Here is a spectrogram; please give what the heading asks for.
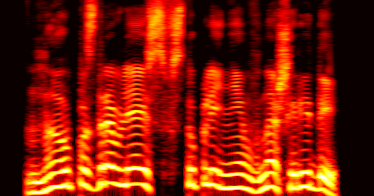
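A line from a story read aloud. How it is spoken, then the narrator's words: Guard chuckling. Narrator (Russian): хохотнул стражник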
